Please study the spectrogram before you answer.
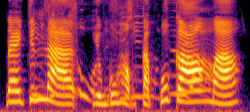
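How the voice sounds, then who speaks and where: A woman playing an earnest, excitable young schoolboy in a dubbed children's cartoon. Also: high-pitched, moderate pace. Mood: pleading. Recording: music behind the voice.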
